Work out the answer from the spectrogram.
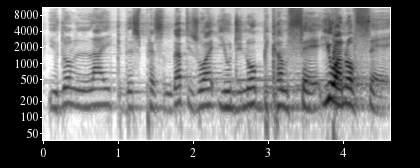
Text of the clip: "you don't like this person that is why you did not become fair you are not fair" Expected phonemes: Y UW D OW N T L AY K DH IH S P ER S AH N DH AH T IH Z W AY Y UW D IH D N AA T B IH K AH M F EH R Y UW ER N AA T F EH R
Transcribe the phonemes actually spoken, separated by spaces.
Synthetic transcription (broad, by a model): Y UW D OW N T L AY K DH IH S P ER S AH N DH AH T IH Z W AY Y UW D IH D N AA T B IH K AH M F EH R Y UW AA N AA T F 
